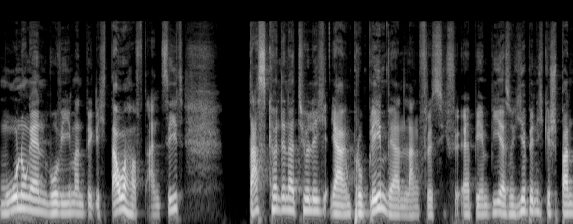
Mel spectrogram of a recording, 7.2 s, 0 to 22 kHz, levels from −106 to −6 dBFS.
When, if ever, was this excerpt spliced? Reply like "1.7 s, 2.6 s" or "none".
4.1 s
